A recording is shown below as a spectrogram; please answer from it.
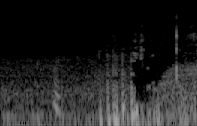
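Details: A sleeping Pomeranian, eyes open, snores in low, rough, grunting pulses that sound almost like piglet snorts.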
